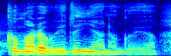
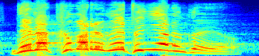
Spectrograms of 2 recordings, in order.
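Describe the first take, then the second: First: Said in the usual way. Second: High, roaring indignant retort; defiant shout. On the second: Acted. David rejecting talk of his failure, defiant shout. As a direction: hurl the question back at full volume. David refusing discouraging words, repeated forcefully.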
